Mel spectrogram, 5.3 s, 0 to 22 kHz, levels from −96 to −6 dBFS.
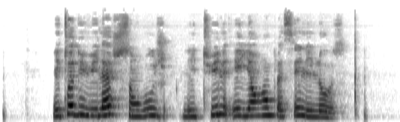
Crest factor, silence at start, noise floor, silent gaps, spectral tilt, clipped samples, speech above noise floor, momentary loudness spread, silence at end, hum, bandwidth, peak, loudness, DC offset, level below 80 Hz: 20 dB; 0.7 s; -77 dBFS; none; -5 dB/octave; under 0.1%; 56 dB; 11 LU; 0.85 s; none; 14.5 kHz; -2 dBFS; -21 LUFS; under 0.1%; -66 dBFS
